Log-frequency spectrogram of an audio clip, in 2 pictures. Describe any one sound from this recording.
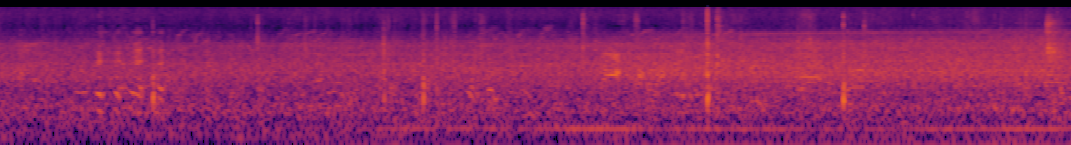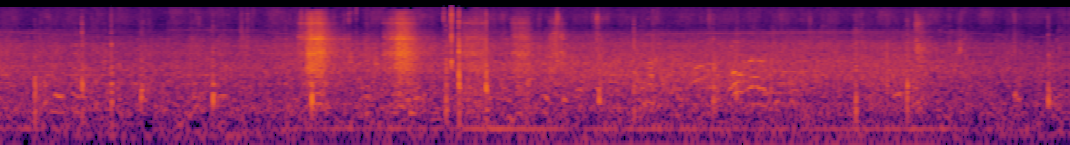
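Tennis balls pop off rackets in a rally.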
